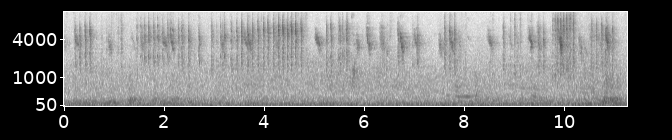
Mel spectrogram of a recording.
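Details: Eurasian tree sparrows recorded 28 April 2022, chirping almost continuously in irregular bursts of short bright notes, several birds overlapping, with low rumbling background noise throughout.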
